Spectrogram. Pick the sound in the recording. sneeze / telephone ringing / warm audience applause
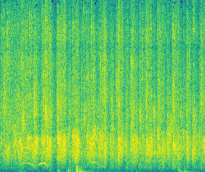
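warm audience applause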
